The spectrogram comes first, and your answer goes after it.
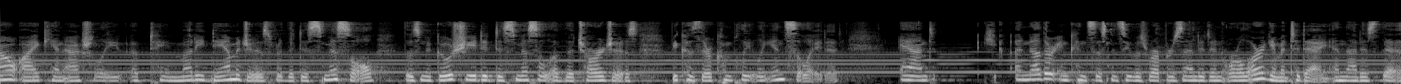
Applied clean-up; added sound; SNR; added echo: none; Wind instrument, woodwind instrument; 14 dB; none.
